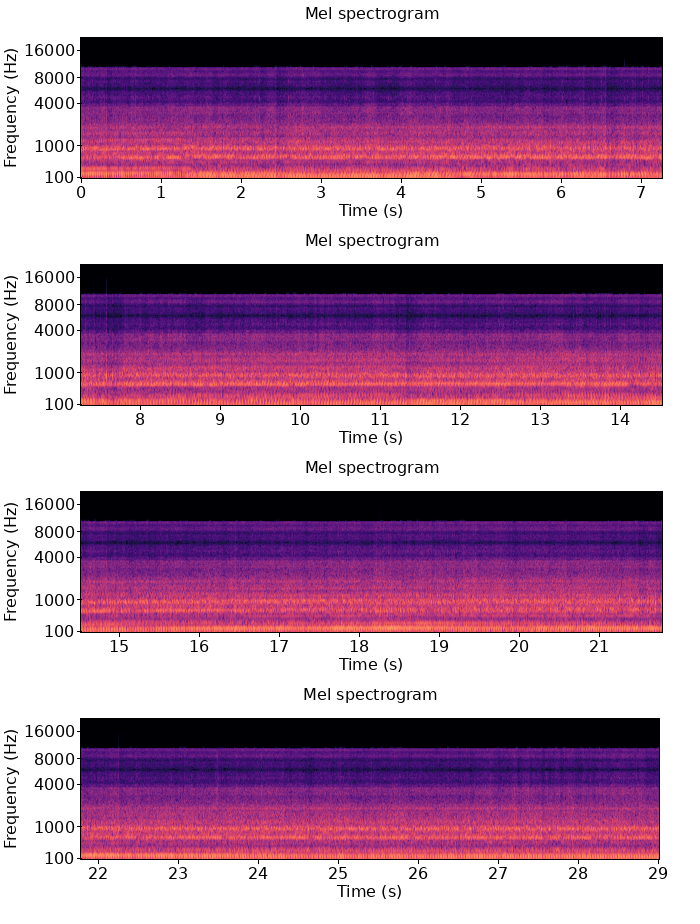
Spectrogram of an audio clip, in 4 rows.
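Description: Ducati Multistrada 1200 S Sport's L-twin engine running at a steady road speed, heard from a camera mounted on the bike, its pitch shifting only slightly through the bends.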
